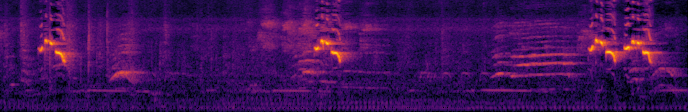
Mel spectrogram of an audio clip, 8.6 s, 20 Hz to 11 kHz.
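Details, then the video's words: Sooty-headed bulbul song meant to coax other bulbuls into singing: three short bubbly, chortling whistled phrases spaced about three seconds apart, with a faint level hum and a drawn-out lower call between them. "100% RANGSANGAN SUARA ASLI KUTILANG || DIJAMIN BIKIN KUTILANG LAIN IKUT BUNYI GACOR ROPEL"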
